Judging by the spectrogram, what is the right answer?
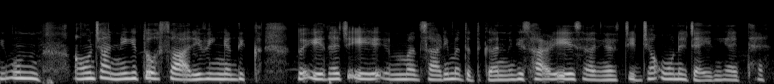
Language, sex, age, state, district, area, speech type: Dogri, female, 18-30, Jammu and Kashmir, Udhampur, rural, spontaneous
